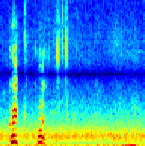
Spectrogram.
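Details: Four dogs playing together, Beagle Jasper, Labrador Ceaser, Poodle Syd and Setter Otis, at kennels in Worcestershire countryside: two quick, high, yelping barks less than half a second apart, then a man's voice calling to the dogs.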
